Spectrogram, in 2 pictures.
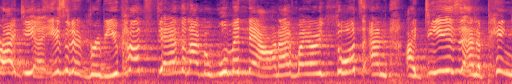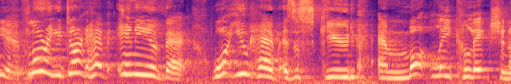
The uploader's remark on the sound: This 2018 Christmas special was recorded in front of a live audience.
